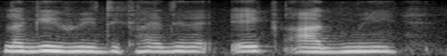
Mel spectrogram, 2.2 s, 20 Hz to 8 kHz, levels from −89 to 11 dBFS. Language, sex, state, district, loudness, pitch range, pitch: Hindi, female, Karnataka, Bangalore, -16 LUFS, 190-200 Hz, 195 Hz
